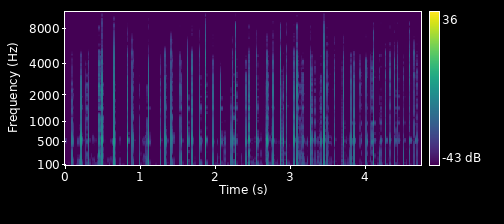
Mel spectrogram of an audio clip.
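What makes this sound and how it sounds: A wooden coaster is tapped in a fast, steady run of short, dry knocks. Each tap is a low, woody thud with almost no ring, over a faint steady hum.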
